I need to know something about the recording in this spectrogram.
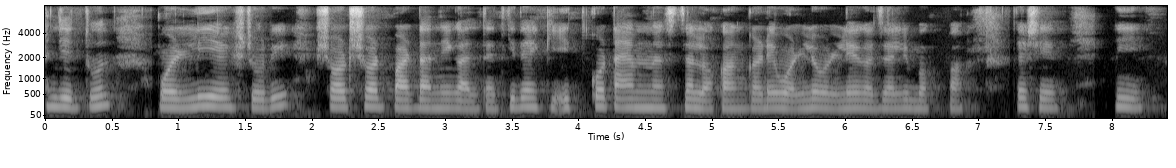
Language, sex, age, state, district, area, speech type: Goan Konkani, female, 18-30, Goa, Pernem, rural, spontaneous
